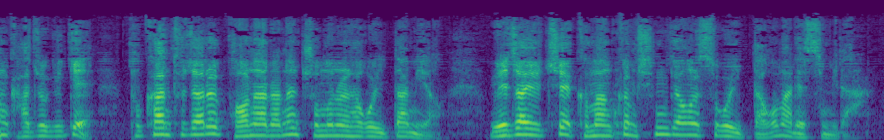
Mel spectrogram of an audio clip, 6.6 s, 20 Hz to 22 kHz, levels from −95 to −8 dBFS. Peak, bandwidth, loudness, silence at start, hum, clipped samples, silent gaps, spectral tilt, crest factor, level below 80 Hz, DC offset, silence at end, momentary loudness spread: -10 dBFS; 15 kHz; -29 LUFS; 0 s; none; under 0.1%; none; -3.5 dB/octave; 20 dB; -68 dBFS; under 0.1%; 0.15 s; 10 LU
